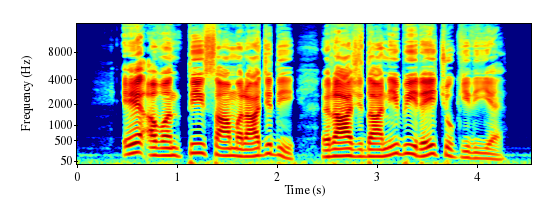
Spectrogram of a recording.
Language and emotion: Dogri, neutral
